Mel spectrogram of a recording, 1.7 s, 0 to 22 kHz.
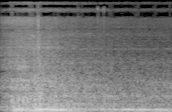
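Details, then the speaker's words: Restored 1965 Ford Mustang A-code fastback, matching-numbers 289 V8, original carburetor and distributor, manual transmission: catches at once and revs into a deep steady rumble, no knocks or misses; fires right up every time. "Fires right up every time. This is really a good running car."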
